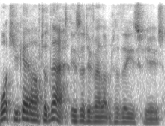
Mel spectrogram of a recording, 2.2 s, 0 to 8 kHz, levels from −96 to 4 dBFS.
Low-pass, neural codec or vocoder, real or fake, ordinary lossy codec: 7.2 kHz; codec, 16 kHz, 4 kbps, X-Codec, WavLM features, trained on Multilingual LibriSpeech; fake; Opus, 64 kbps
